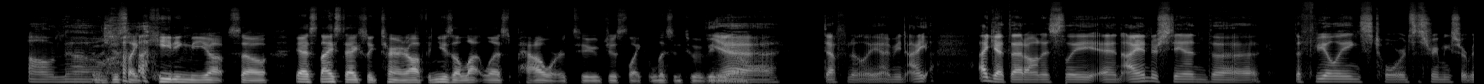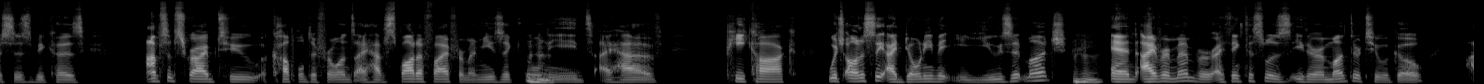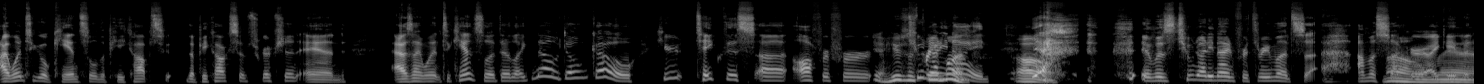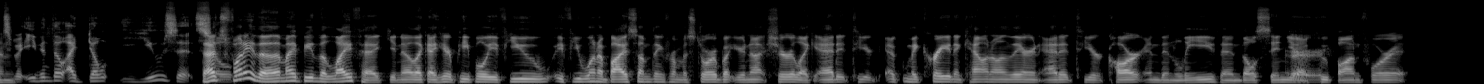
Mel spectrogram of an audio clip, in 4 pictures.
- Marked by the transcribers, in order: laugh; put-on voice: "No, don't go. Here, take this, uh, offer for two ninty-nine"; laughing while speaking: "Yeah"; laugh; sigh
- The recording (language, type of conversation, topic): English, unstructured, How do I balance watching a comfort favorite and trying something new?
